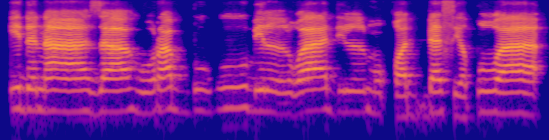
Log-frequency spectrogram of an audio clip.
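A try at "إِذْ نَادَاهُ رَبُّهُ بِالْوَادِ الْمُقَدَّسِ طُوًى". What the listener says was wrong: Ya benar, tapi ada huruf yang salah. Huruf yang salah tadi dal. Seharusnya dal tadi dibaca iznaza.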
